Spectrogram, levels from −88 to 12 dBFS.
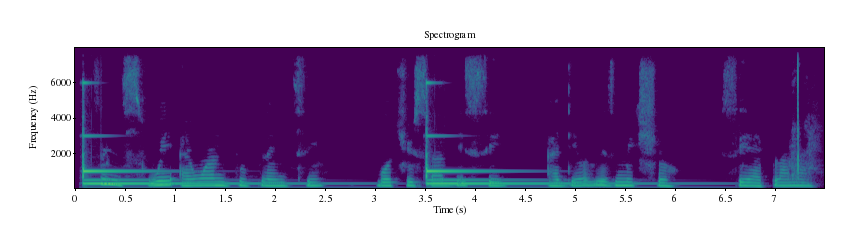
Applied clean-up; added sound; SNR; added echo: none; Bell; -3 dB; none.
